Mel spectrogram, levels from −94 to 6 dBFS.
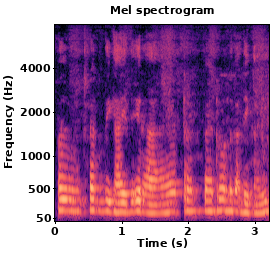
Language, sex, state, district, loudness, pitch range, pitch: Hindi, male, Haryana, Rohtak, -16 LUFS, 145-160 Hz, 155 Hz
